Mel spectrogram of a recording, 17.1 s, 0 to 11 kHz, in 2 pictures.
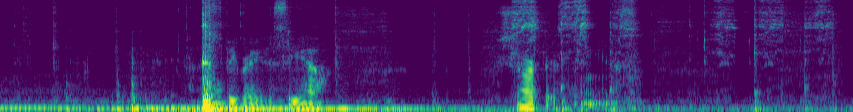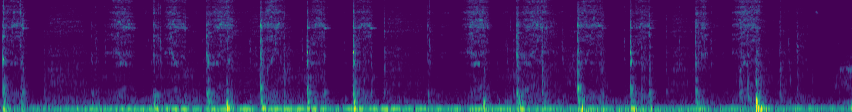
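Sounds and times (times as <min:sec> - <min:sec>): low hum: 0:00.0 - 0:07.4
sharpening stone rasping on knife: 0:04.9 - 0:16.2.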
